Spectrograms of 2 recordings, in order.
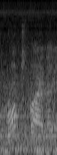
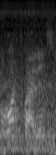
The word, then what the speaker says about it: Rottweiler: and I'm not putting Rottweilers in bad light. And actually, that's how you say it. I know you guys say Rottweiler in America, I'm like, wow, okay, but so it's Rottweiler, right?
